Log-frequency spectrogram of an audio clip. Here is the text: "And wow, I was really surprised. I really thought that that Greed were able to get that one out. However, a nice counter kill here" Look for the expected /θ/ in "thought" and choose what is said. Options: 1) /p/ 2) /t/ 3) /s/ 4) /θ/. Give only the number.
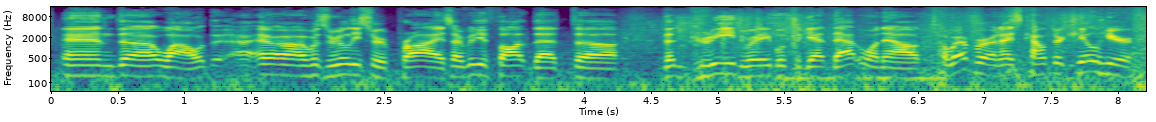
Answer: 4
